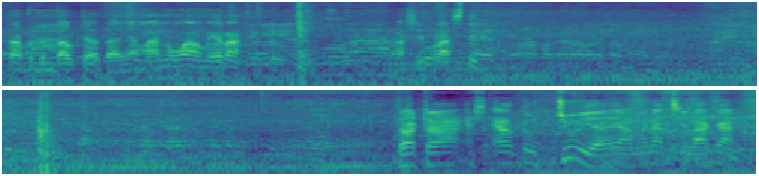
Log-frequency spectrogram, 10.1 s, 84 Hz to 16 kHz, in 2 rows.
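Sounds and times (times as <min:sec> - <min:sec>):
car engine idling: 0:03.8 - 0:06.8
car door shutting: 0:05.1 - 0:05.8.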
